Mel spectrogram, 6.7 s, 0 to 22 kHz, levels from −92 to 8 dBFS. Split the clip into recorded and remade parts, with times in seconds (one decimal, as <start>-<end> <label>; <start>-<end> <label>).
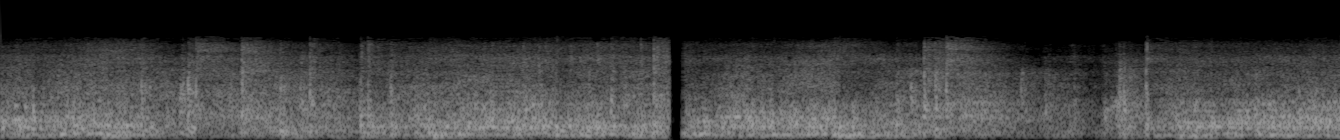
0.0-6.7 recorded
